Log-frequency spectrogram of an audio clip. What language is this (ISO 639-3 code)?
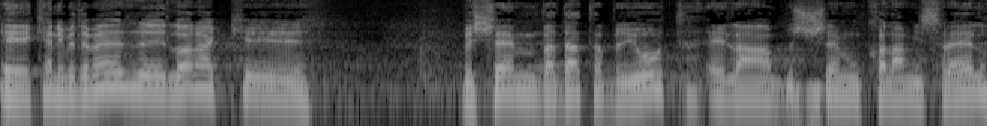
heb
